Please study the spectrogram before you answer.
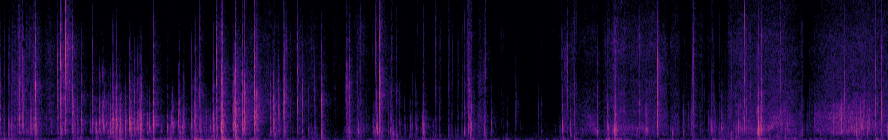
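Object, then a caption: Glossy paper magazine. Fingers with long nails rub and turn the glossy pages of an open paper magazine. Dense, bright crinkling and crackling rustles come in bursts, with a quieter stretch in the middle before the rubbing picks up again.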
